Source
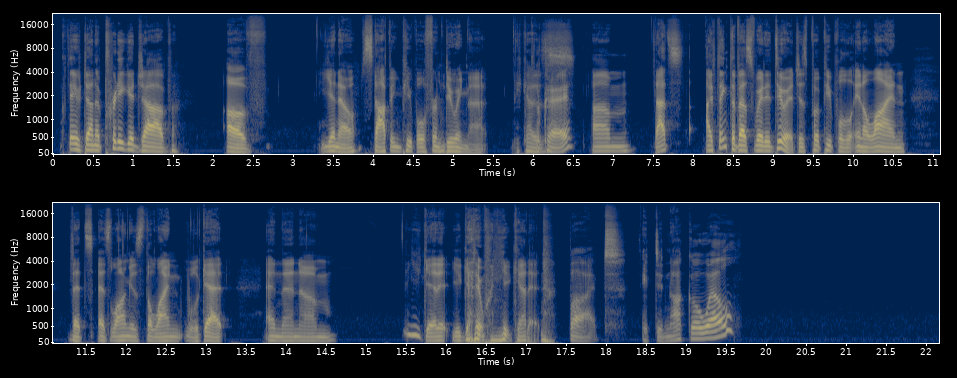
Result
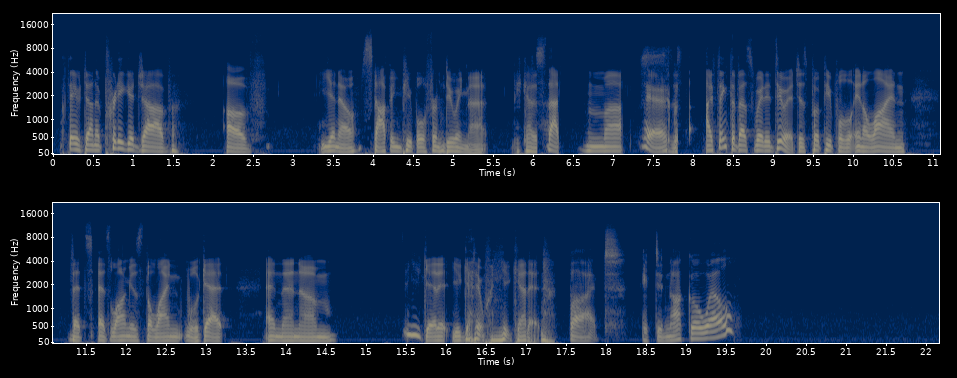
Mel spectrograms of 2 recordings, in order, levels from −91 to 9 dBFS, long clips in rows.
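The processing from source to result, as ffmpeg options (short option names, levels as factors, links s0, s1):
-filter_complex "[0:a]asplit=3[s0][s1][s2];[s0]atrim=end=6.042[s3];[s1]atrim=start=6.038:end=7.802,asetpts=PTS-STARTPTS,areverse[s4];[s2]atrim=start=7.798[s5];[s3][s4]acrossfade=d=0.004:c1=hsin:c2=hsin[s6];[s6][s5]acrossfade=d=0.004:c1=hsin:c2=hsin,lowpass=3400,tiltshelf=f=1200:g=4,acompressor=threshold=0.0501:ratio=6,volume=0.708"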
